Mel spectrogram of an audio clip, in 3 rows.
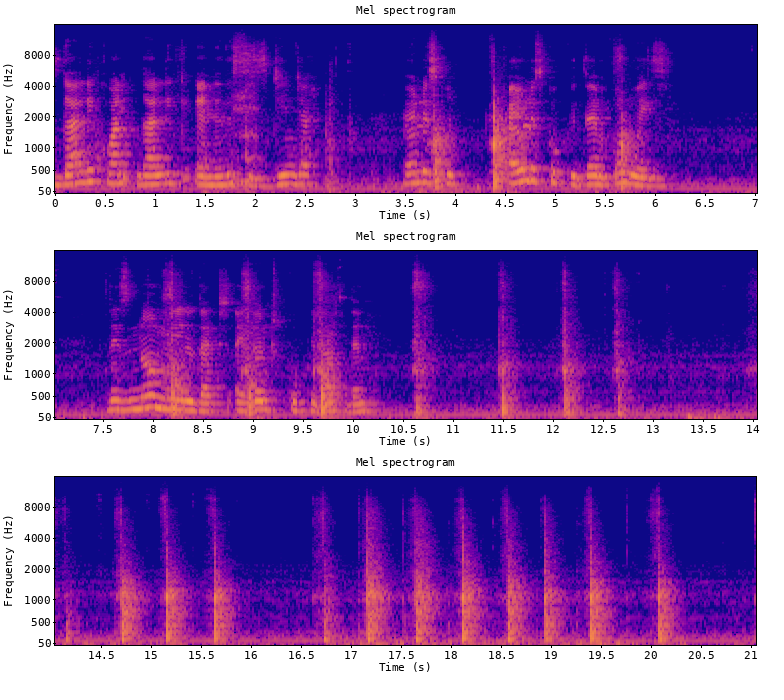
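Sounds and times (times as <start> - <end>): knife chopping on cutting board: 3.7 - 4.6, 10.6 - 12.9, 13.9 - 15.9, 16.6 - 20.3.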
